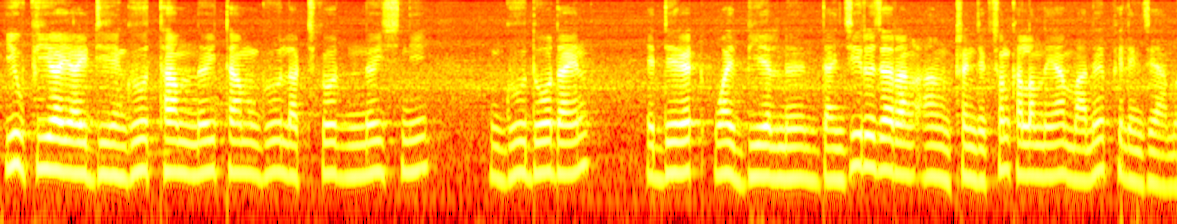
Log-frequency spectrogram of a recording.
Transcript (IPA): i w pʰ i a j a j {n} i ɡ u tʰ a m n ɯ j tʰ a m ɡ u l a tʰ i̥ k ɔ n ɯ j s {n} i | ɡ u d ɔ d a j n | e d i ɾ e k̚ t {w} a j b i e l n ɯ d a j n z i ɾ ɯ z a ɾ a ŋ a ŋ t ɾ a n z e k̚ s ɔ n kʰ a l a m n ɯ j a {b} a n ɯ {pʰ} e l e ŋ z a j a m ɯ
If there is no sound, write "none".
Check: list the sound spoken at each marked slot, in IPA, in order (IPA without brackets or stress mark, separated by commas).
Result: d, n, w, m, pʰ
